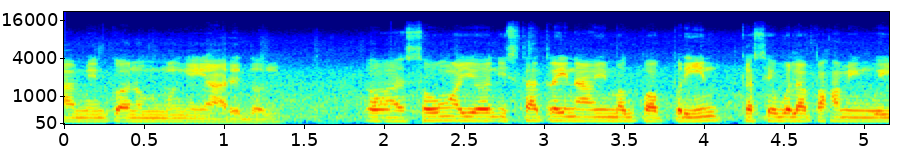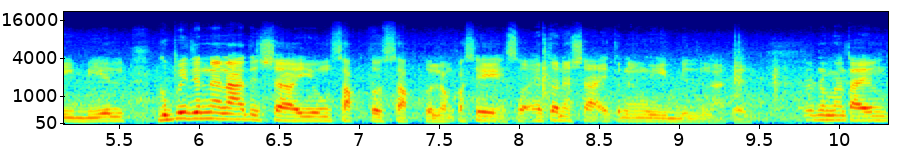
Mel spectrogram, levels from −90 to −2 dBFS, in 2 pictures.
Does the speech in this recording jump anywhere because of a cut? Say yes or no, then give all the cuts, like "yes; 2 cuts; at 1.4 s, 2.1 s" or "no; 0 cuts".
yes; 3 cuts; at 2.0 s, 5.6 s, 7.9 s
